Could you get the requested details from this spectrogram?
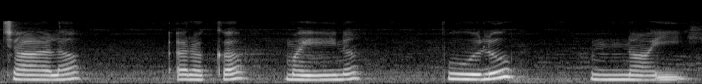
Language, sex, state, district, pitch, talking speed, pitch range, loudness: Telugu, female, Andhra Pradesh, Sri Satya Sai, 230 Hz, 45 wpm, 220-255 Hz, -14 LUFS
